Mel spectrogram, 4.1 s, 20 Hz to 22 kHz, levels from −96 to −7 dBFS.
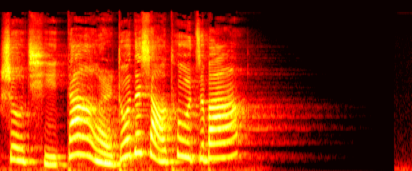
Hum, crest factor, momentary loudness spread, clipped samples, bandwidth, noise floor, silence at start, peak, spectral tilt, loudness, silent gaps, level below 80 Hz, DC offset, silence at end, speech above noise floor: none; 16 dB; 5 LU; under 0.1%; 17 kHz; -88 dBFS; 0 s; -2 dBFS; -2.5 dB/octave; -16 LUFS; none; -48 dBFS; under 0.1%; 1.65 s; 72 dB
